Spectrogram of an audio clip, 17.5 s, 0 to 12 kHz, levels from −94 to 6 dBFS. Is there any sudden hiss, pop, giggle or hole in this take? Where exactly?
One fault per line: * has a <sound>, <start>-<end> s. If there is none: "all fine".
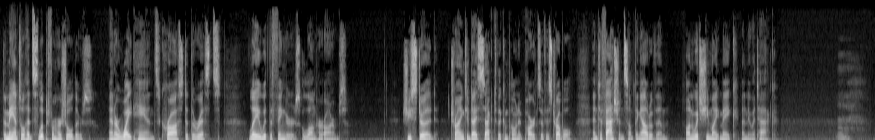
* has a sigh, 16.7-17.4 s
